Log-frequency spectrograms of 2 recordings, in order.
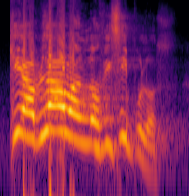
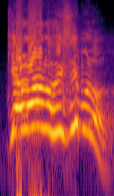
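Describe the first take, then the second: First: Loud question to the congregation; raised preaching voice. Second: High, fast, very loud demand; urgent shouted question. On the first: Preacher quizzes the congregation on the disciples, raised voice. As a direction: put the question out firmly and loudly. First asking of congregation, louder. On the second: Preacher presses the congregation to answer, urgent shout. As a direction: fire the question at the crowd. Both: Real, not acted.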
